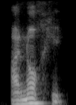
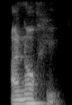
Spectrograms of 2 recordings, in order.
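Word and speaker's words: אנכי: Aní, anoji, tiene dos formas. Aní, anoi, recuerden siempre el texto de Amó, ya lo navi anoji, no profeta yo, ¿cierto?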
